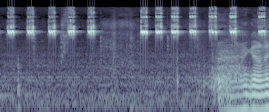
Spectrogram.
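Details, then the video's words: Captured live cricket chirping: evenly spaced, piercing high chirps about three per second, a brief gap, then more chirps as a human voice rises at the end. "Real live cricket chirping sound"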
